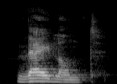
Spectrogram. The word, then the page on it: pré: [pʁe]; France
